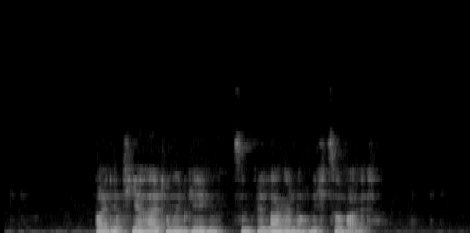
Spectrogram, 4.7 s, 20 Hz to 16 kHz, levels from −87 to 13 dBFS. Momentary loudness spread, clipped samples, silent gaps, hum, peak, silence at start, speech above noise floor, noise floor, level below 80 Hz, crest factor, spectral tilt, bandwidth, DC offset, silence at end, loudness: 7 LU; under 0.1%; none; none; -12 dBFS; 0.95 s; 40 dB; -66 dBFS; -52 dBFS; 16 dB; -8.5 dB/octave; 6.8 kHz; under 0.1%; 1 s; -27 LUFS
